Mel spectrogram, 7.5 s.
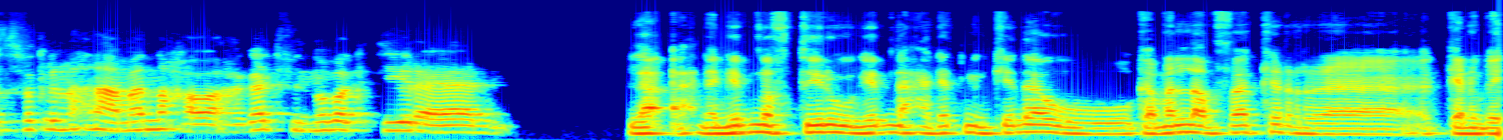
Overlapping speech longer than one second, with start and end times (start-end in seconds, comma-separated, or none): none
